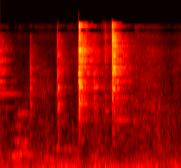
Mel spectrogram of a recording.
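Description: Metal bookcase frame bars knocking together as they are handled: two sharp clinks about half a second apart, with a fainter tap just before.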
